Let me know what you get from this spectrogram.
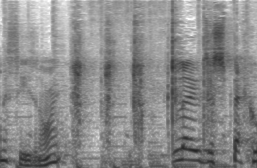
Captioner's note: grinder grates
